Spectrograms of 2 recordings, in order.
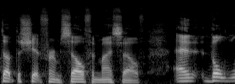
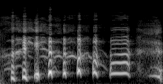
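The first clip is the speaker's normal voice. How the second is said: long, high laugh; high wheezing laugh. Real, not acted. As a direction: crack up at your own story. Laughing at his own story.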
